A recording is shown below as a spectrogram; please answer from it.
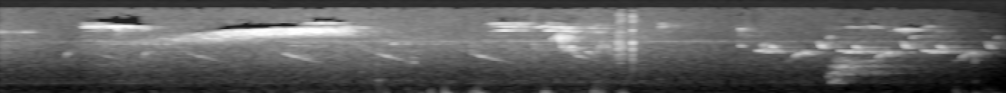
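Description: A young red-shouldered hawk gives a rapid run of short, downslurred kee-ah screams, with a loud high insect hiss and a few small bird chirps behind.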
